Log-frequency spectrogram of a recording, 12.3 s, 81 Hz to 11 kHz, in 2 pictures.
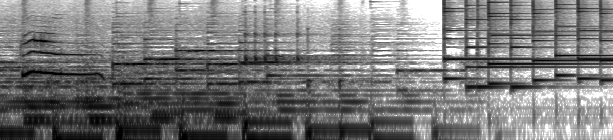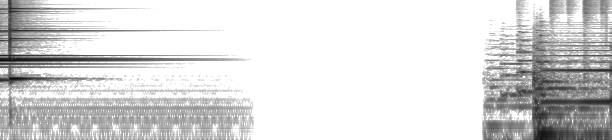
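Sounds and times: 
cat meowing: 0.1s - 1.2s
bouncy musical tune: 0.2s - 3.2s, 4.5s - 7.5s
ringing chime notes: 4.5s - 8.5s.

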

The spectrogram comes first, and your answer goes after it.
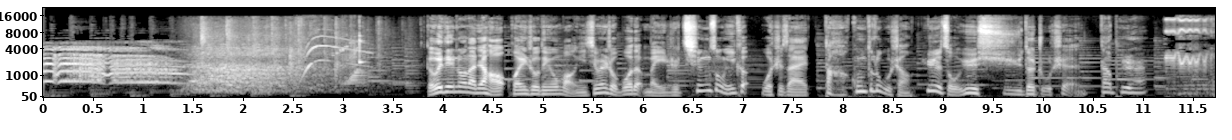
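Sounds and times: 
black-boned silkie rooster crowing early in the morning: 0.0s - 1.6s
laughter: 1.4s - 3.2s
speech: 3.8s - 11.7s.

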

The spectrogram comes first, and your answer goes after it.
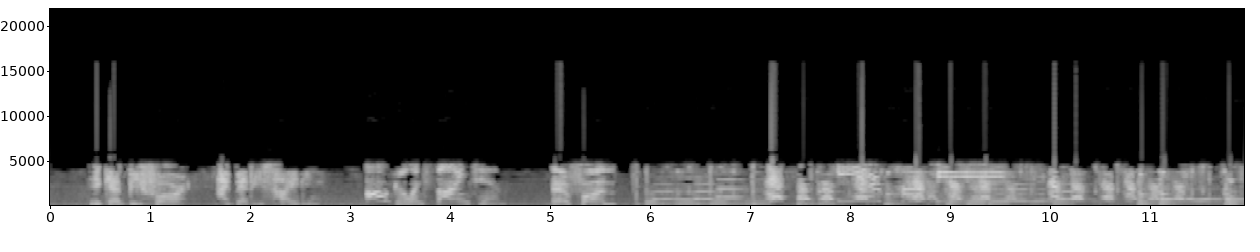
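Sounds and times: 
speech: 0.4s - 2.8s, 3.4s - 6.7s, 7.5s - 9.7s
puppies barking and yipping: 7.1s - 11.8s.

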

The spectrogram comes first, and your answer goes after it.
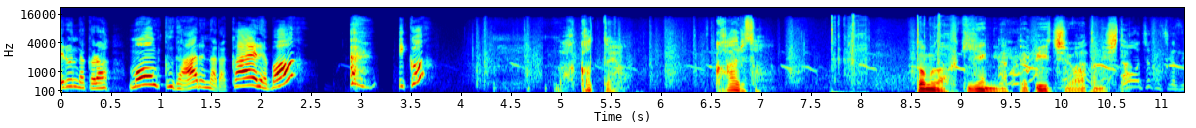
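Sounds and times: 
speech: 0.0s - 3.8s, 5.0s - 5.8s, 6.6s - 7.1s, 8.6s - 11.2s
camera shutter clicking on a beach: 7.7s - 8.1s
laughter: 9.0s - 10.7s.

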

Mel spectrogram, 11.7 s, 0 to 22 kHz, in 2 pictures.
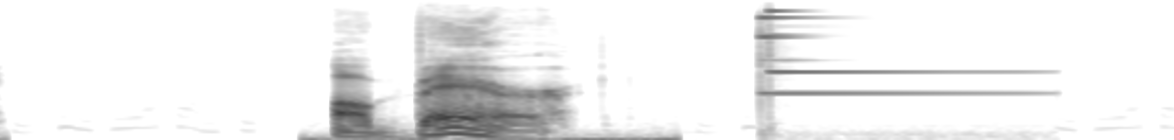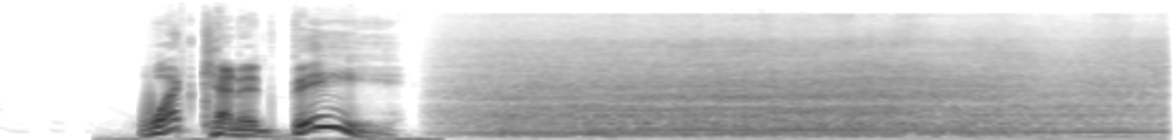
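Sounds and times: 
speech: 1.7s - 2.9s, 6.6s - 8.0s
bus road noise rumbling: 8.0s - 11.7s
bus engine droning: 8.1s - 11.7s.

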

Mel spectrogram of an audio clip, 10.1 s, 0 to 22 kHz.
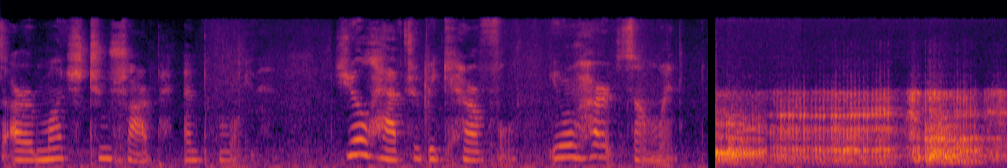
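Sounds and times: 
speech: 0.0s - 2.7s, 3.4s - 6.8s
lion yelping: 7.2s - 10.0s.

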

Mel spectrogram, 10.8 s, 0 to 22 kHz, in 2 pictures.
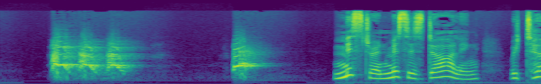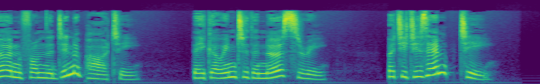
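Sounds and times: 
dog barking: 0.5s - 1.6s, 2.3s - 2.8s
speech: 3.4s - 10.4s.

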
